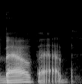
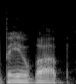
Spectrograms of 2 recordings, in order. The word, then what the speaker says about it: baobab: It's the bowab. or baobob depending on how you say it. I looked up how to say it and it gave multiple ways.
